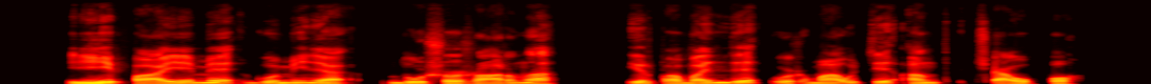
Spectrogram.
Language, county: Lithuanian, Panevėžys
